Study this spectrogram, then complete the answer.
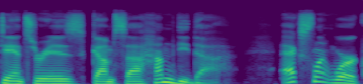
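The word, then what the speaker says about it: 감사합니다: The correct answer is gamsahamnida. Excellent work remembering how that P turns into an M sound.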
